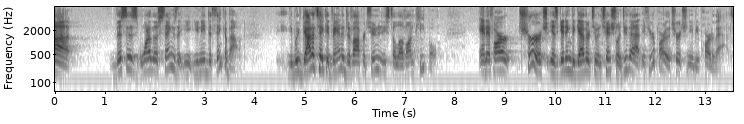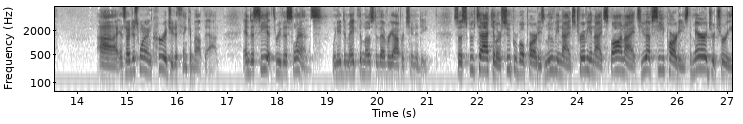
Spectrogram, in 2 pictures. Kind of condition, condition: setting, large echoing room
